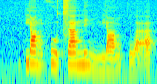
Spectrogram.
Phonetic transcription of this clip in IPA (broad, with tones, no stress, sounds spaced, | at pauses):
p j ɑ˥˧ ŋ f u˥˩ t͡s ä˥ n̪ i˥˩ ŋ m j ɑ˧˥ ŋ k w ä̰˨˩˦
